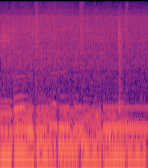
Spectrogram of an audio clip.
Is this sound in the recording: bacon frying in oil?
yes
